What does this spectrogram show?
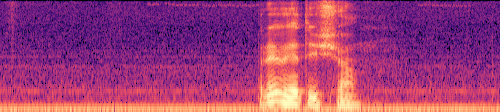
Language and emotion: Russian, neutral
